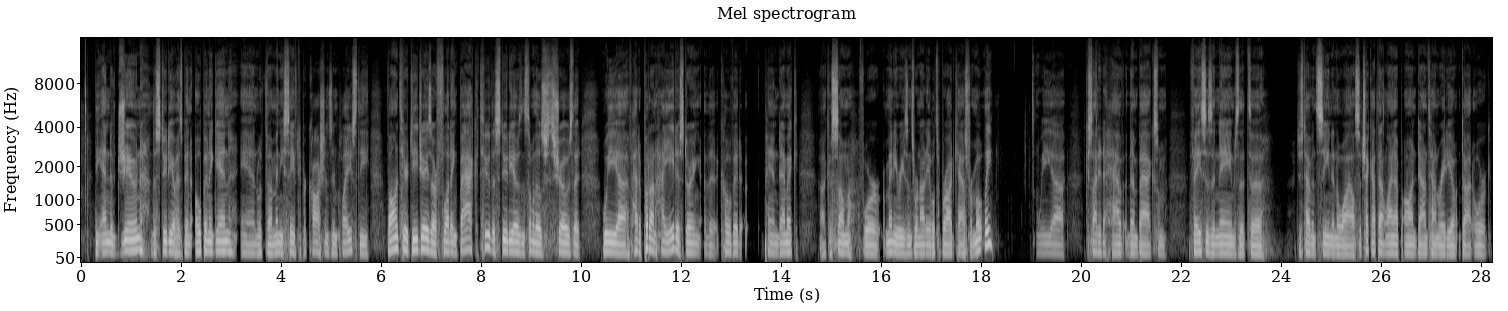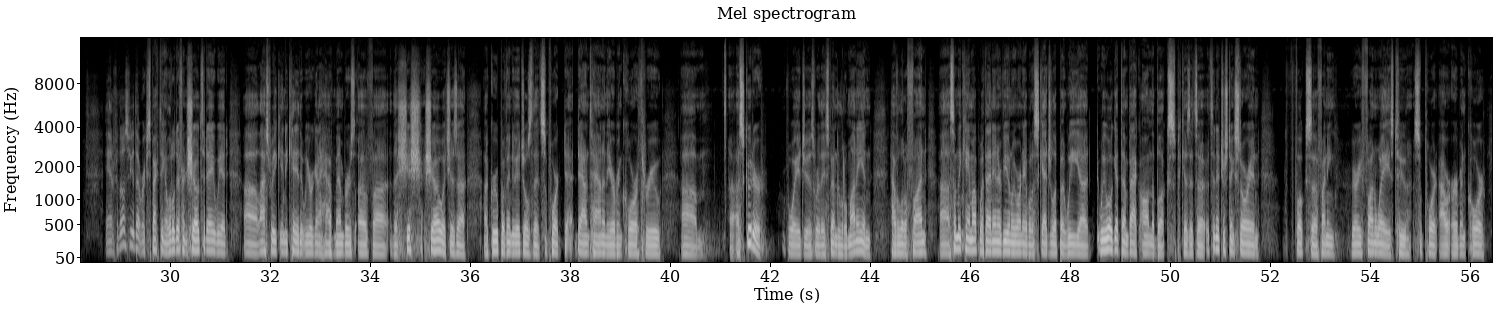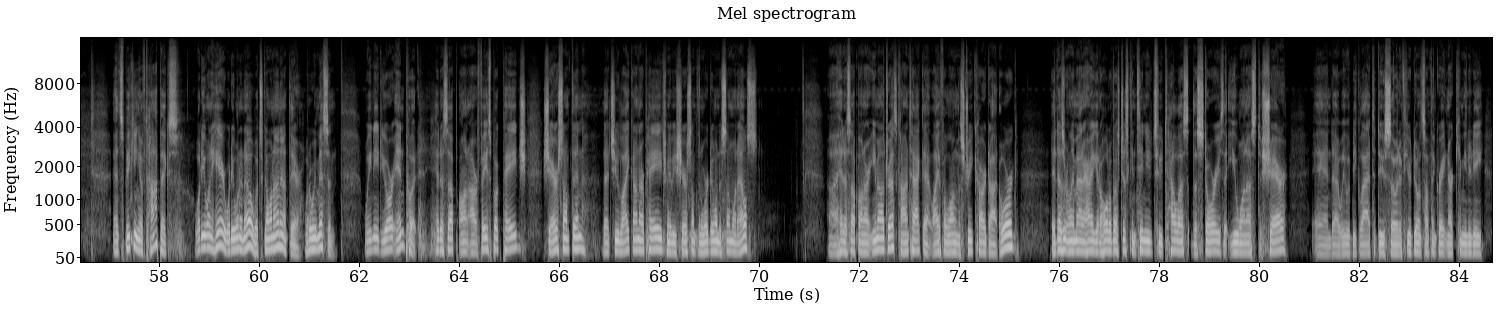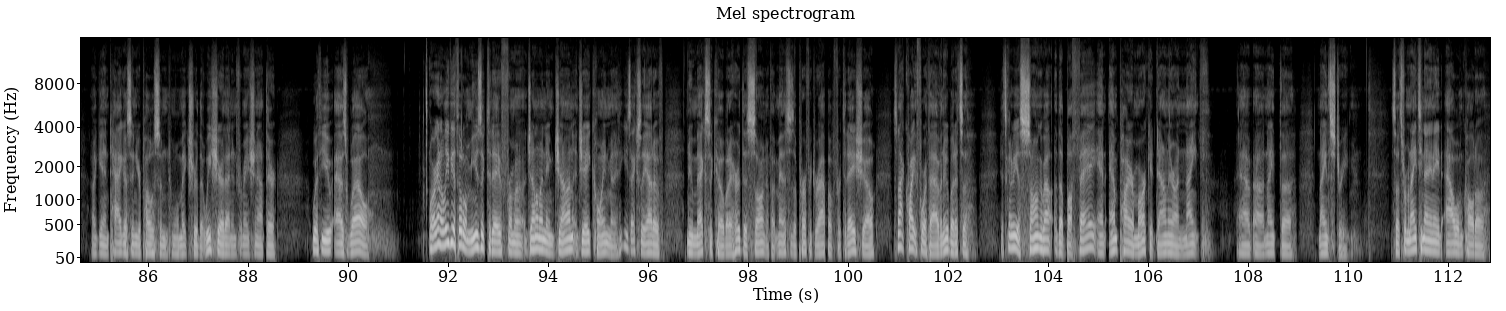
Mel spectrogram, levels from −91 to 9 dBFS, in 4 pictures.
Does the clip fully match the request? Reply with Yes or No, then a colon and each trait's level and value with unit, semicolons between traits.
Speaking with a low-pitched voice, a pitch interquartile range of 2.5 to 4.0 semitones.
Yes: low, 115 Hz; average, 3.7 semitones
